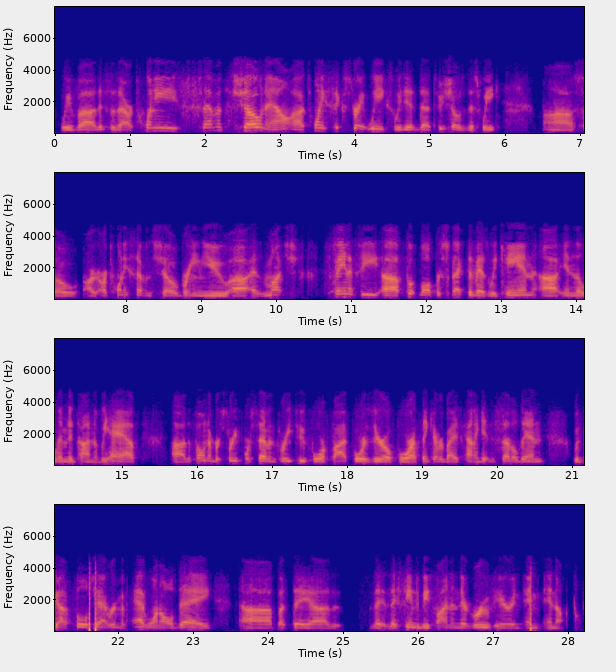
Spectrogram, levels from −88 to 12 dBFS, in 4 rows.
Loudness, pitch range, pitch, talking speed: -26 LUFS, 120-140 Hz, 130 Hz, 210 wpm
